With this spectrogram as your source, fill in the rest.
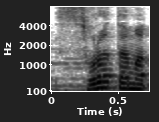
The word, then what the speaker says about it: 宙玉: 空たですえ宇宙の中に玉と書いて空玉と読みますえ正式名称は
